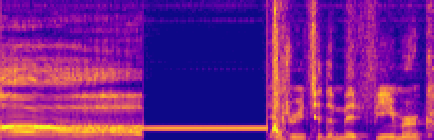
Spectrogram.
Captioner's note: screen clicking; test screen beeping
